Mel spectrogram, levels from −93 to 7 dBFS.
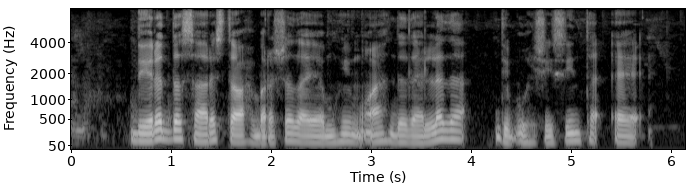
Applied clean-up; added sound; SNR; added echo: none; none; none; none.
